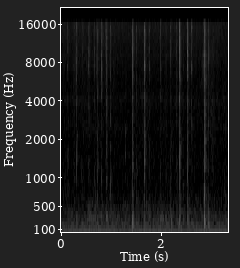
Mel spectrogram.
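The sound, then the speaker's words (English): Keys clack on a computer keyboard in faint, irregular taps, a quick run of strokes with a few sharper hits standing out. “Let's see what happens if I type in MDMA Lifestyle Wave.”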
